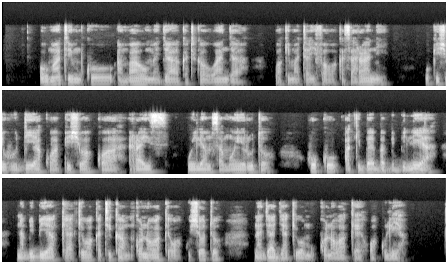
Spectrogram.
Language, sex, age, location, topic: Swahili, male, 25-35, Kisii, government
